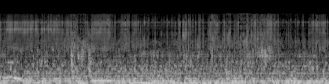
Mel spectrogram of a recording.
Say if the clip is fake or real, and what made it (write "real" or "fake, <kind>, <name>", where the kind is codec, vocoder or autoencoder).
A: fake, vocoder, BigVGAN v2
